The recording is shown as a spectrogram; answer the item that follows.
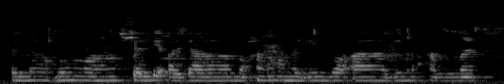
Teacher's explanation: आपने जब सल्ले अला कहा ना तो एकदम सीटी की आवाज आई, यही असल मखरज है इसका, भारी और सीटी की आवाज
